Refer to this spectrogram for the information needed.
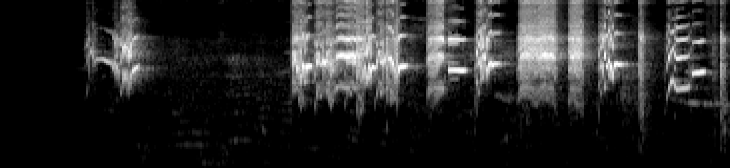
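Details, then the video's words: Javan myna singing vigorously: a single whistled note, a brief lull, then a steady run of harsh buzzy bursts and short sharp whistles repeated roughly twice a second. "JALAK KEBO SUPER GACOR SUARA ISIAN"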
